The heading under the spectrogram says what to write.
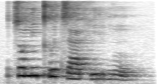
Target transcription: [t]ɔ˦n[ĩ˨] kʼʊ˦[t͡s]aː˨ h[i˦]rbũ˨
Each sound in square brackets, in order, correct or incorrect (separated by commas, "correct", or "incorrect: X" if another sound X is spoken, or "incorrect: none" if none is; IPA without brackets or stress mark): incorrect: t͡s, incorrect: ĩ˦, correct, incorrect: i˨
